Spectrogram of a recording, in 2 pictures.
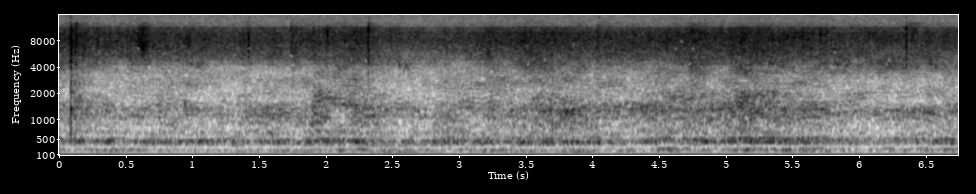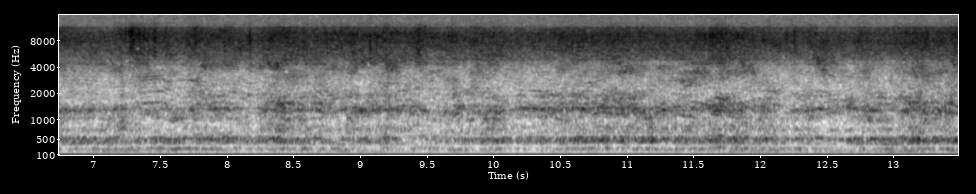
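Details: Honey bees bringing early-season pollen into their hive give a steady, low droning hum of many bees buzzing together, with no clear breaks.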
